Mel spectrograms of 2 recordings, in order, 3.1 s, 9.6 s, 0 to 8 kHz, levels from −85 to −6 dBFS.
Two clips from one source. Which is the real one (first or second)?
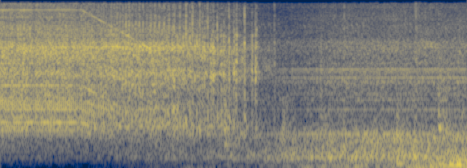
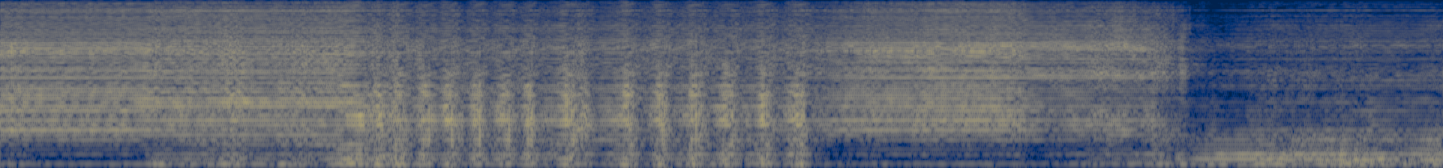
first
